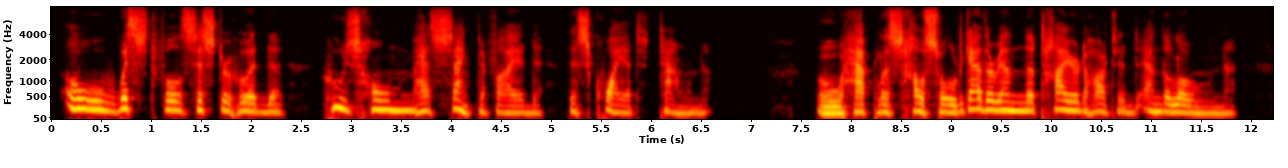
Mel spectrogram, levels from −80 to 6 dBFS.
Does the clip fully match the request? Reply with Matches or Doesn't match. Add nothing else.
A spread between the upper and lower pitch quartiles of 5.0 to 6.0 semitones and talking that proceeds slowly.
Matches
